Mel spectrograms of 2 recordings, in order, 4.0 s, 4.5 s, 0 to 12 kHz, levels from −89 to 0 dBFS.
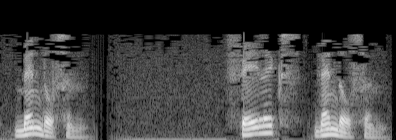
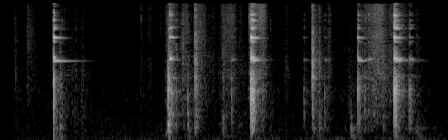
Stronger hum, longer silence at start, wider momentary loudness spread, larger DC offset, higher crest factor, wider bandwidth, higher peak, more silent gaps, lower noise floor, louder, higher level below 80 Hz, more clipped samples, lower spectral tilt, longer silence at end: neither; second, 0.15 s vs 0.55 s; second, 14 LU vs 19 LU; first, 0.3% vs under 0.1%; second, 18 dB vs 30 dB; second, 5.4 kHz vs 11.5 kHz; about the same, 0 dBFS vs -2 dBFS; neither; second, -46 dBFS vs -76 dBFS; first, -15 LUFS vs -26 LUFS; first, -42 dBFS vs -74 dBFS; neither; first, -8 dB/octave vs 2.5 dB/octave; second, 0.1 s vs 0.35 s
